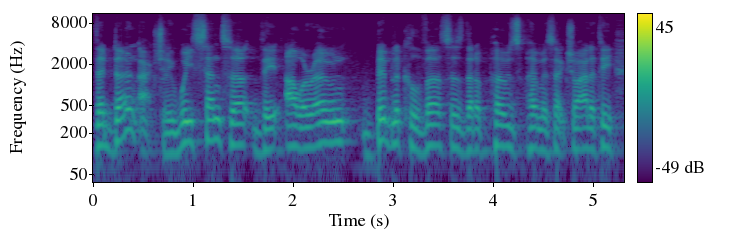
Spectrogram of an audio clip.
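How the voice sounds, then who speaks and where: A man arguing his case as a head teacher in a studio debate, measured, explanatory and firm. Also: mid-range voice, a little hiss or hum.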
